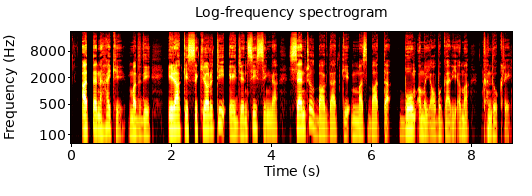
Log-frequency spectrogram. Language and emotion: Manipuri, neutral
